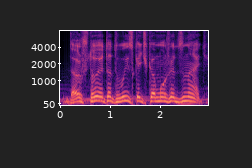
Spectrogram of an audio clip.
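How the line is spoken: Displeased grumbling. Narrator (Russian): недовольно пробурчал Скоробей

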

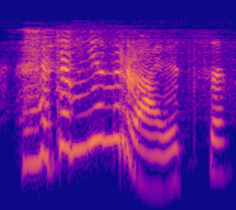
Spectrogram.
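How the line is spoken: Sarcastic laughter. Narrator (Russian): саркастически захохотала она

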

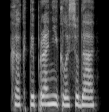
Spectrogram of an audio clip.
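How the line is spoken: Hoarse. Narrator (Russian): хрипло спросила

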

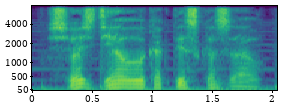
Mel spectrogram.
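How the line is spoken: Whisper. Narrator (Russian): прошептала она

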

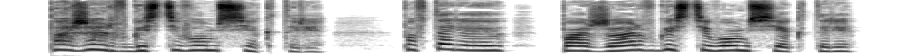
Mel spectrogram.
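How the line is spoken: Frightened woman, sobbing. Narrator (Russian): Выдохнул чей-то женский испуганный голос и со всхлипом добавил

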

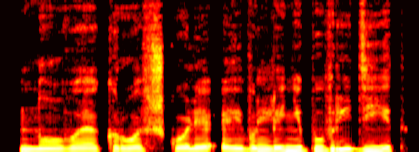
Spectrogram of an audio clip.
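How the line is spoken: Calm. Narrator (Russian): сказала спокойно Марилла

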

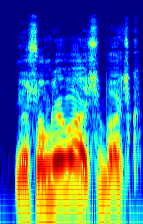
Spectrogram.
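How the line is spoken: Plain. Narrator (Russian): ответил Бен

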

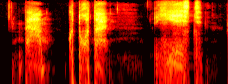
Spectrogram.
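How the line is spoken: Whisper. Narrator (Russian): шепнула Кристина

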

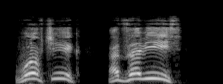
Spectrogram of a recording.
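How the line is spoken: Shouted. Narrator (Russian): Я прокричал

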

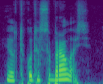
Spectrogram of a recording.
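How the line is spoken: Plain question. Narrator (Russian): спросил Алик

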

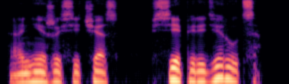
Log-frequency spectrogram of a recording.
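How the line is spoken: Tragic whisper. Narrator (Russian): трагически прошептала Ивета

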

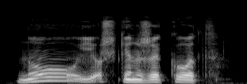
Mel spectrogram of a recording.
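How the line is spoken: Grumbling. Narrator (Russian): проворчал Фист

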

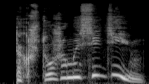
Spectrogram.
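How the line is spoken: Impatient exclamation. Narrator (Russian): нетерпеливо воскликнула Марина

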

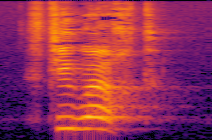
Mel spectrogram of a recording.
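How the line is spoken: Shout, foreign accent. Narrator (French): cria-t-il avec un accent qui dénotait un étranger

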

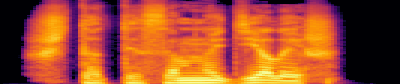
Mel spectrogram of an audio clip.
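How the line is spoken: Growled. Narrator (Russian): прорычал маг

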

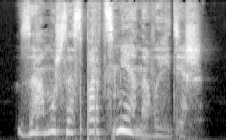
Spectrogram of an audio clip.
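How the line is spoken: Giggling whisper. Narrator (Russian): прошептала Марианна и хихикнула

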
